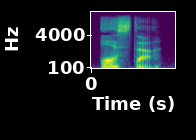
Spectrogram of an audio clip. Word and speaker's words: esta: Take esta, pronounced e s t a.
